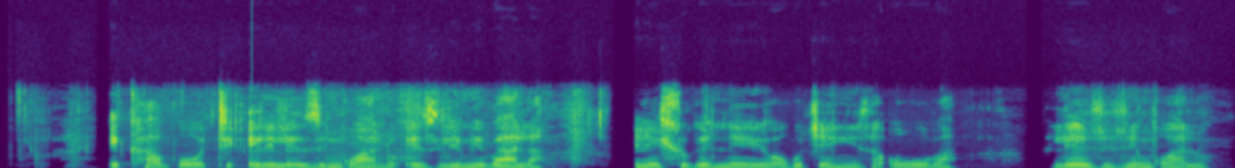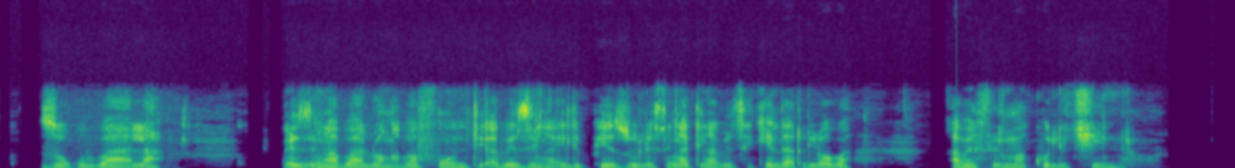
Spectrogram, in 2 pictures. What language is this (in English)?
North Ndebele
